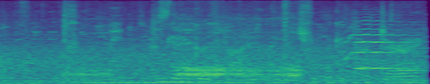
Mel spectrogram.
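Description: A small live ensemble playing free-improvised experimental music: scattered clicks and taps, a held wavering tone about two seconds in, and a pitched sound that slides upward near the end.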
